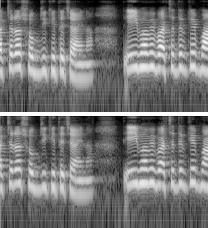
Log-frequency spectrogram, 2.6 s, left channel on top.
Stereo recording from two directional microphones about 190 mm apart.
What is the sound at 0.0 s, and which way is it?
Speech, 5° right (ahead or behind).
